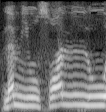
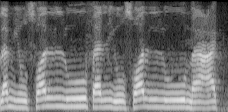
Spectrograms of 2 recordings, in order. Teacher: فانتبه إلى ترقيق اللامات لأنها هنا مضمومة فقدت الشرط. بين الترقيق، لم يصلوا فليصلوا معك.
